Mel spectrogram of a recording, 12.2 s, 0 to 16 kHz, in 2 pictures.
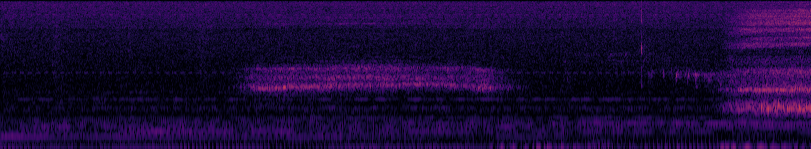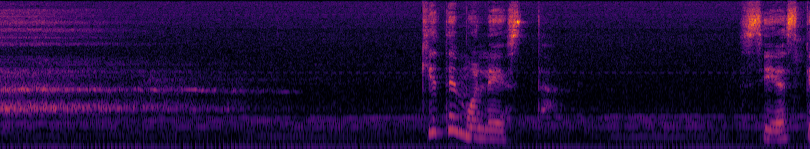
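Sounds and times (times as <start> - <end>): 
breathing: 1.8 - 4.7, 5.3 - 8.8
speech: 9.3 - 10.2, 11.7 - 12.1.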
